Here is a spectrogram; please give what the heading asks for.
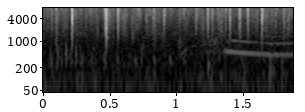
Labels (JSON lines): {"label": "biophony", "recorder": "SoundTrap 300"}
